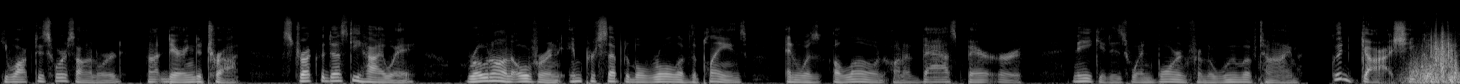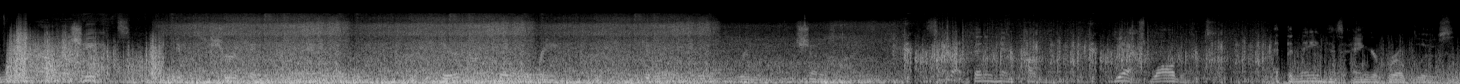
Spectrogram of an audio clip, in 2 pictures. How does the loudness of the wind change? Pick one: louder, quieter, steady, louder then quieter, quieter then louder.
quieter.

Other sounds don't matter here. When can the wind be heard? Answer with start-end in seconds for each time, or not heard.
14.0-29.1.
